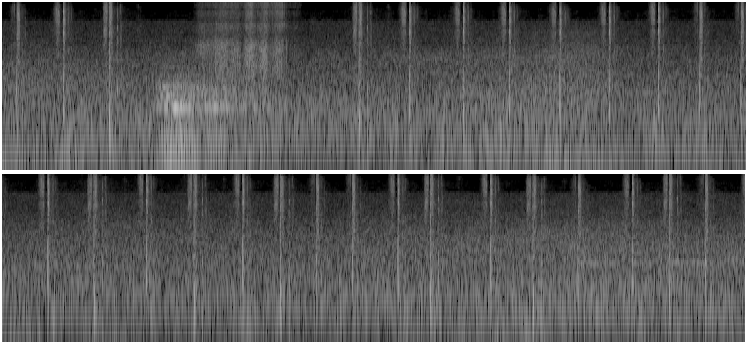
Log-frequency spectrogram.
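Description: Footsteps run quickly on stone.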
